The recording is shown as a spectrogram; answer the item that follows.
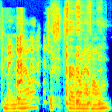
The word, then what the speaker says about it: mangonel: It's pronounced mangonel, just for everyone at home, in case.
